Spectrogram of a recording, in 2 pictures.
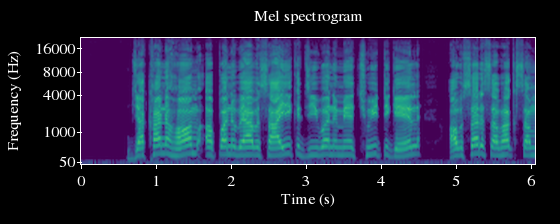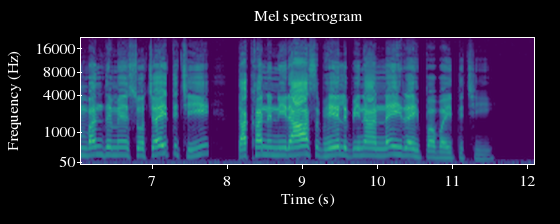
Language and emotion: Maithili, sad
